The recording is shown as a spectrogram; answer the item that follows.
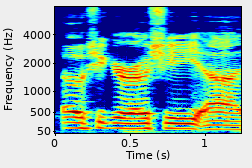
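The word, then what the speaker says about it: Ushigoroshi: You mentioned it, like the moonsault into the super kick, into the Oshigiroshi neckbreaker. Am I saying that correctly? – Yes, you are.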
